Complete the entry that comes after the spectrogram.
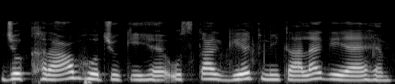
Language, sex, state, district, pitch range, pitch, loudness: Hindi, female, Jharkhand, Garhwa, 210-250 Hz, 225 Hz, -16 LUFS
